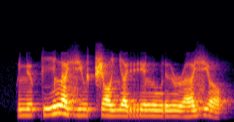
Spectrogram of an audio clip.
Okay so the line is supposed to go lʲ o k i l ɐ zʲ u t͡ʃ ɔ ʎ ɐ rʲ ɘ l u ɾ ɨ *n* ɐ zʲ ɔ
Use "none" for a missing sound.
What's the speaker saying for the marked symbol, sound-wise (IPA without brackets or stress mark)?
ɹ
